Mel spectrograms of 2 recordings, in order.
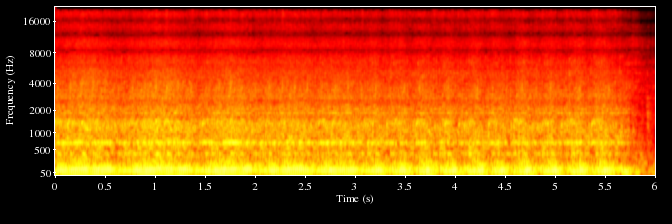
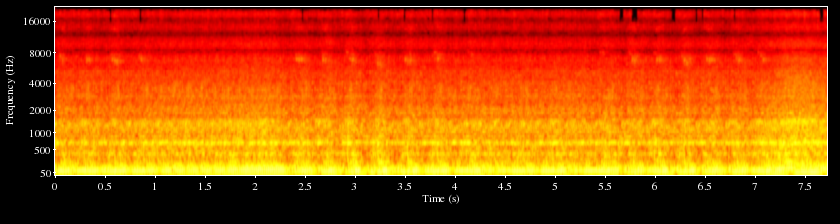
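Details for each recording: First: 2007 truck with 6.7 Cummins swap, 14 mm cam, first fire, downpipe only, battery about 10.5 V: deep, steady diesel idle with faint lope from the cam, otherwise smooth; normal idle with mild cam chop. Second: 2007 6.7 diesel swap (1400 hp build, compound turbos) first fire: deep, loping, hunting idle; rough from old dual-pump small-injector tuning and ~10.5 V with alternator disconnected; open downpipe exhaust.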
